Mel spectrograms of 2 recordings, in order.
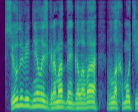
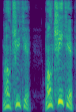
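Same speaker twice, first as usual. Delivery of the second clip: crowd calls; 7 semitones higher than usual. A narrator's reading. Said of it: "раздалось в толпе".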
